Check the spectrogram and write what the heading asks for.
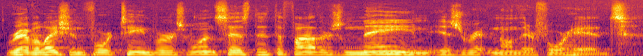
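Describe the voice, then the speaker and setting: A male pastor giving a measured, explanatory Bible-teaching sermon, asking his listeners questions as he goes. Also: medium pitch. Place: church sanctuary. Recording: long hall reverb, faint room noise.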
